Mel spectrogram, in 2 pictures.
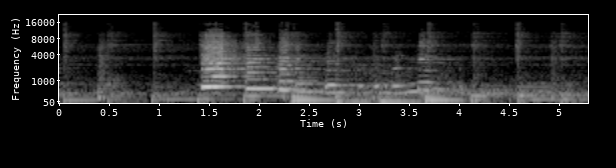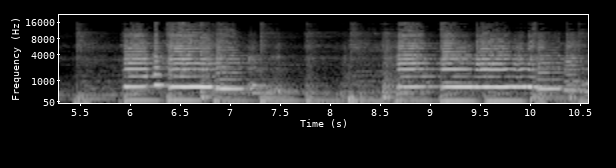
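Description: Jazz big band playing a blues: upright bass walking under the drum kit while a trumpet leads, with the full horn section hitting loud ensemble chords about a second and a half in, again about six seconds in, and near the end.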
